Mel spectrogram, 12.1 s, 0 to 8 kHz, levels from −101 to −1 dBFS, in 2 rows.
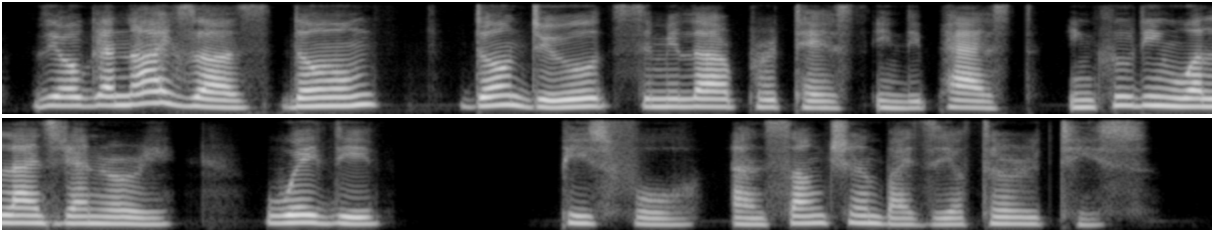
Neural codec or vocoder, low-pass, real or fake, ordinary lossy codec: codec, 16 kHz in and 24 kHz out, 0.4 kbps, LongCat-Audio-Codec, two codebook decoder; 7.2 kHz; fake; none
